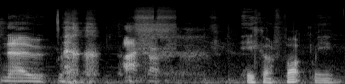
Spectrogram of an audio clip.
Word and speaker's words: Acre: This is how it's pronounced now. Acre, fuck me.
